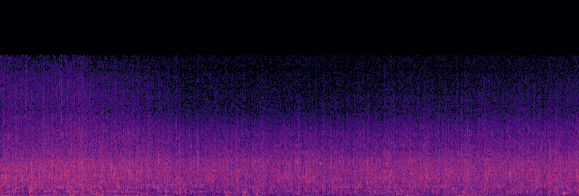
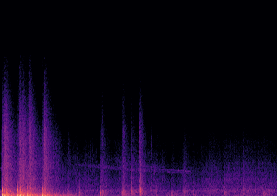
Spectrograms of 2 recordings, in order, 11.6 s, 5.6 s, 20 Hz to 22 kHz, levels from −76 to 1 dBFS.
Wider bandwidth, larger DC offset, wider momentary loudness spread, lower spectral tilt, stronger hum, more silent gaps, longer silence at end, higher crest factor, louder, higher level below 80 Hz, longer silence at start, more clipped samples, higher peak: first, 16 kHz vs 14 kHz; neither; second, 3 LU vs 23 LU; second, -1 dB/octave vs -6 dB/octave; neither; neither; about the same, 0 s vs 0.05 s; second, 16 dB vs 24 dB; second, -30 LUFS vs -27 LUFS; second, -50 dBFS vs -36 dBFS; about the same, 0 s vs 0 s; neither; second, -16 dBFS vs -4 dBFS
